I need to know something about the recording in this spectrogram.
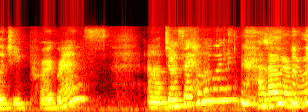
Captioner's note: laughing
